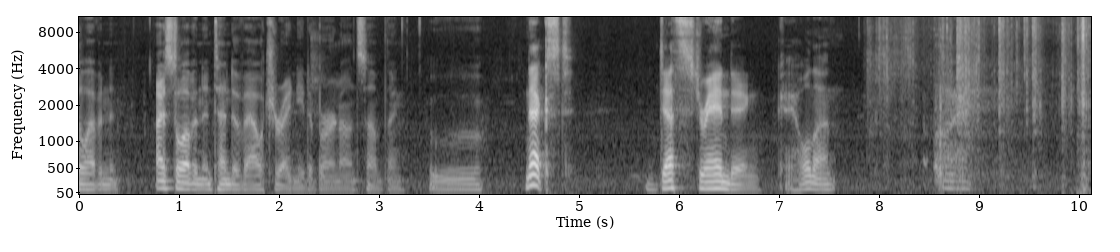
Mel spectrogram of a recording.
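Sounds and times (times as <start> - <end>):
speech: 0.0 - 5.0, 5.7 - 9.1
papers shuffling: 7.8 - 10.1.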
